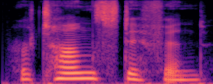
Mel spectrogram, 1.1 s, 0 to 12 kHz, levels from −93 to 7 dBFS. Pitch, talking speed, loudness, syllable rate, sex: 205 Hz, 170 wpm, -17 LUFS, 6.9 syllables/s, female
